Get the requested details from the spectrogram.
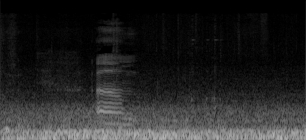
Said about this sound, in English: I'm driving.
